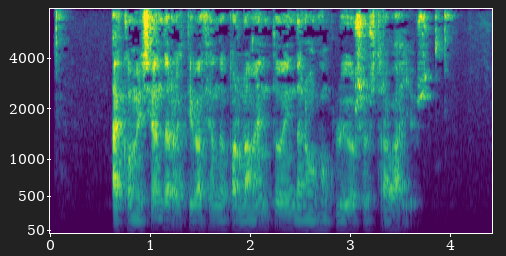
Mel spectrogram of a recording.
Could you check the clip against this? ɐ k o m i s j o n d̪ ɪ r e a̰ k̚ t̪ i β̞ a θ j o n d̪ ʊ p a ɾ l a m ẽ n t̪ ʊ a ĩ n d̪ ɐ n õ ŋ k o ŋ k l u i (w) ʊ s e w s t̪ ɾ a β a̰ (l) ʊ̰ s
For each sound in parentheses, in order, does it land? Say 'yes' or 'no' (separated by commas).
yes, no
